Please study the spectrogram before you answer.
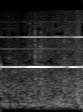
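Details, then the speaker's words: AED shock-ready alert during a lay-user training demonstration: the automated external defibrillator detected ventricular fibrillation, recommended a shock and charged, giving a steady high electronic tone while awaiting the shock button. "aqui ele está procurando a fibrilação ventricular aquele ritmo de parada choque recomendado"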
